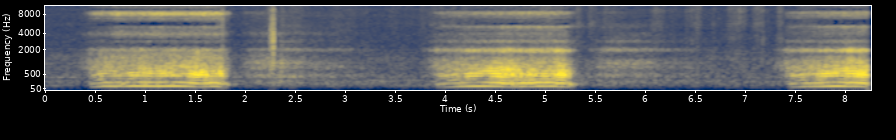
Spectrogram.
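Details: Woman snoring loudly: deep, rattling snores on each in-breath, about three in eight seconds, with quiet out-breaths between.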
